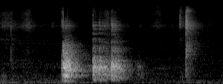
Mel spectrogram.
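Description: A hand wiping a whiteboard to erase a marker letter: two quick rough rubs about half a second in, then a short sharp click near the end as a marker is picked up.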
